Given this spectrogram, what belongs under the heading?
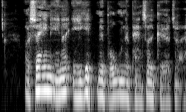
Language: Danish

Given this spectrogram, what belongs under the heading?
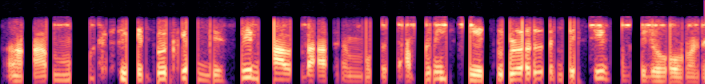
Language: Assamese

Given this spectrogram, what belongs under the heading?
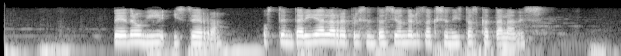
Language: Spanish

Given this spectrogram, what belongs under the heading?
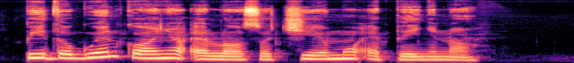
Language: Luo (Kenya and Tanzania)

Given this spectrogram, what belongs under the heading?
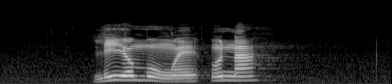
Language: Northern Sotho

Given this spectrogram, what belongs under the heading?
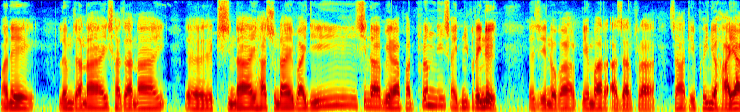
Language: Bodo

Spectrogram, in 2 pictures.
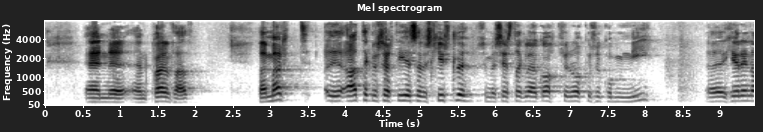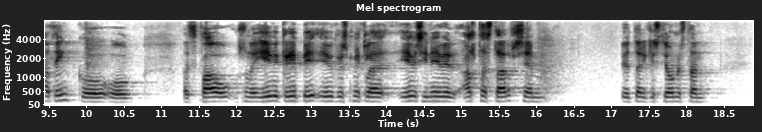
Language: Icelandic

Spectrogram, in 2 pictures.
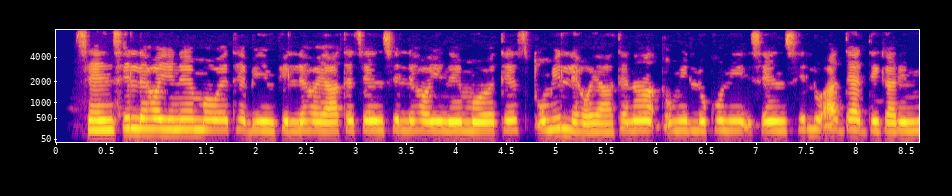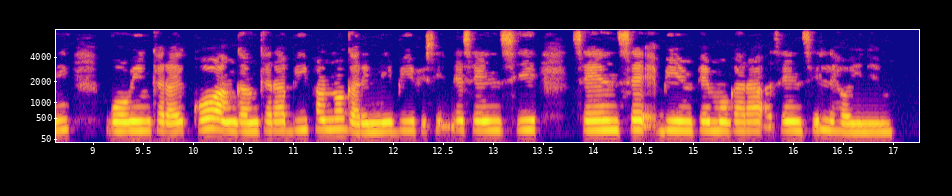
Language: Sidamo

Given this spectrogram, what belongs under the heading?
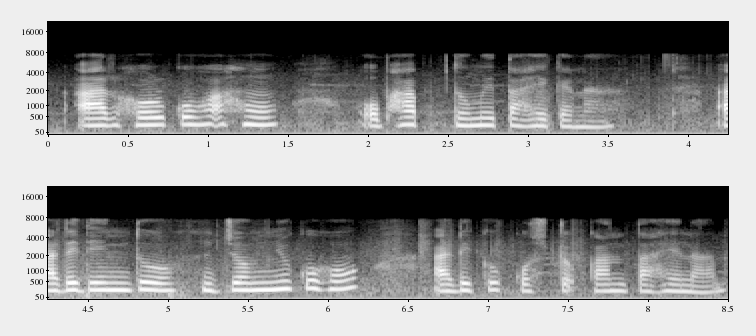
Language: Santali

